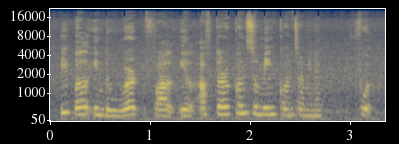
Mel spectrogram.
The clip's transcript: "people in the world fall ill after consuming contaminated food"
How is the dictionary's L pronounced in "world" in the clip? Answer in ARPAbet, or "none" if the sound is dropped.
none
